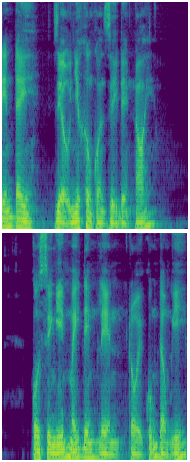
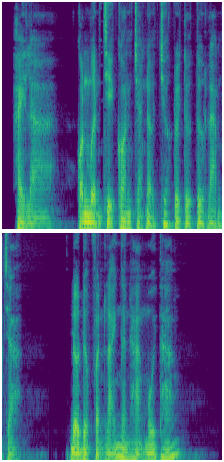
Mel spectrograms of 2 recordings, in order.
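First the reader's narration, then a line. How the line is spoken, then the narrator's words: Sweet, soft coaxing. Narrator (Vietnamese): Bà Hoa nhỏ nhẹ như rót mật vào tai cô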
